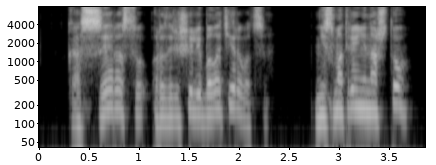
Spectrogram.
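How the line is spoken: Exclaiming. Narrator (Russian): воскликнул Агустин

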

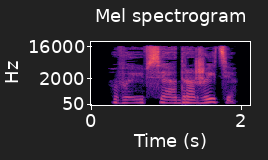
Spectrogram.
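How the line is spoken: Gentle remark. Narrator (Russian): мягко заметил

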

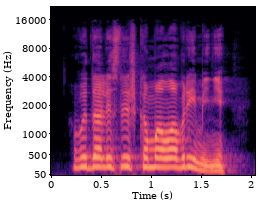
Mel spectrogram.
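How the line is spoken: Snide reply. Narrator (Russian): ехидно ответила она

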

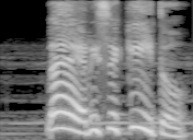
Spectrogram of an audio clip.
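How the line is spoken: Angry shout. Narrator (Italian): gridò arrabbiato lo scrivano

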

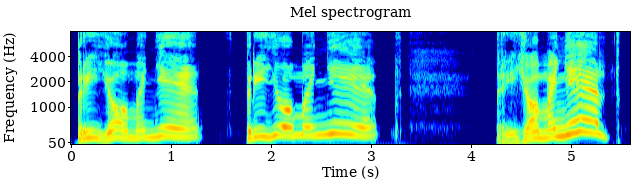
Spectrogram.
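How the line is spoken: Shouting in sleep. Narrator (Russian): кричал Каин Александрович, просыпаясь от звуков собственного голоса

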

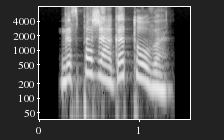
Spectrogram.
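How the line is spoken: Exclaimed. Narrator (Russian): воскликнула Молли

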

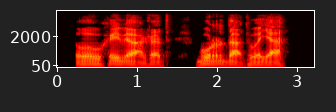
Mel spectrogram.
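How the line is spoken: Grimacing, through gritted teeth. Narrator (Russian): скривившись, процедил Лихой

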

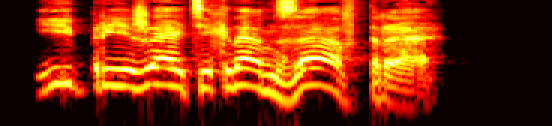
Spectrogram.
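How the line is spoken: Shout. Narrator (Russian): крикнул Эден

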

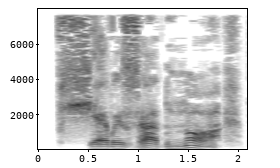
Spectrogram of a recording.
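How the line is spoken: Growled angrily. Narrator (Russian): прорычал Торин

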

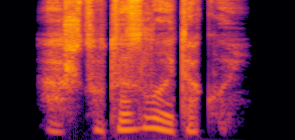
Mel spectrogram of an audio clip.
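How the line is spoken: Quiet question. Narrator (Russian): Тихо поинтересовалась

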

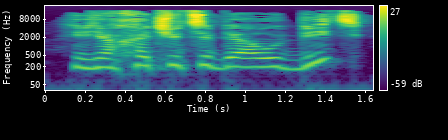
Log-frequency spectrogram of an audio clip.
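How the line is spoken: Smirking grunt. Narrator (Russian): хмыкнула ведьма

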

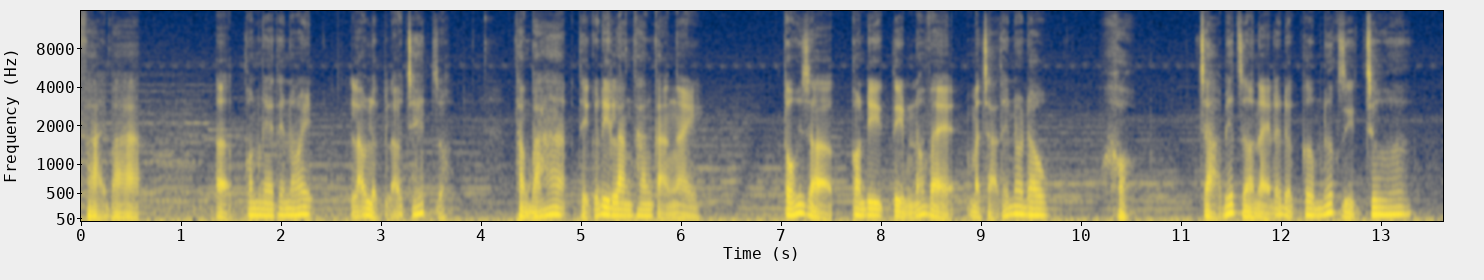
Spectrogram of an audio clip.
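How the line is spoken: Sighing. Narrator (Vietnamese): thở dài nói chuyện với cụ

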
